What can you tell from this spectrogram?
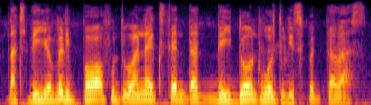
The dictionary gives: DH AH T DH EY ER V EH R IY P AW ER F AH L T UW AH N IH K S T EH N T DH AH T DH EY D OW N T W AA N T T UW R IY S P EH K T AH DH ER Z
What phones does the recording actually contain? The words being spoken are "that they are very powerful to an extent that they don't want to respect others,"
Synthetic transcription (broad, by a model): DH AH T DH EY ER V EH R IY P AW ER F AH L T UW AH N IH K S T EH N T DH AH T DH EY D OW N T W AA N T T UW R IY S P EH K T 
